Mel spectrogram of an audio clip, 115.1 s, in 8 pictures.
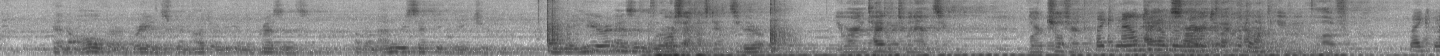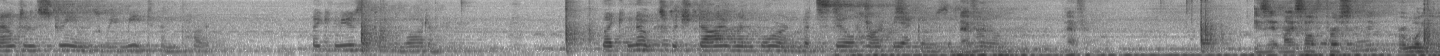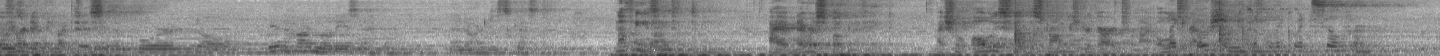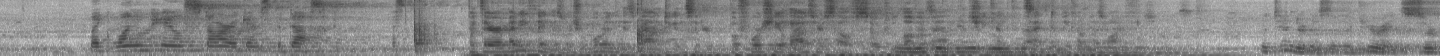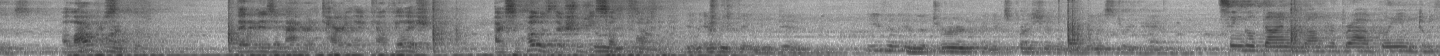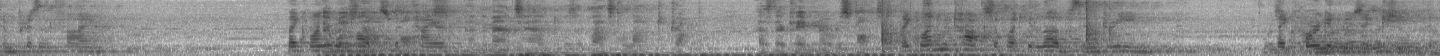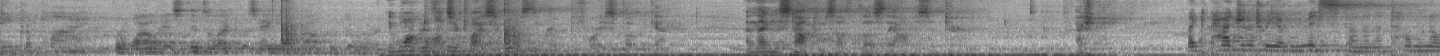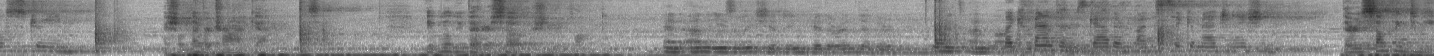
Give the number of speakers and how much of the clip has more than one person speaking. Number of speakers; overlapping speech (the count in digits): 3, about 20%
